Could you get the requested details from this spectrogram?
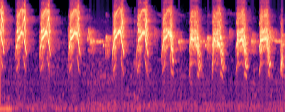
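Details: Lure recording of a long-tailed shrike to coax shrikes into singing: harsh, squawky notes repeated about twice a second, with short flat whistles between them.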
